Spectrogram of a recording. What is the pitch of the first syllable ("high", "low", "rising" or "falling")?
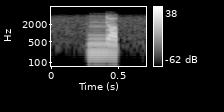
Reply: low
